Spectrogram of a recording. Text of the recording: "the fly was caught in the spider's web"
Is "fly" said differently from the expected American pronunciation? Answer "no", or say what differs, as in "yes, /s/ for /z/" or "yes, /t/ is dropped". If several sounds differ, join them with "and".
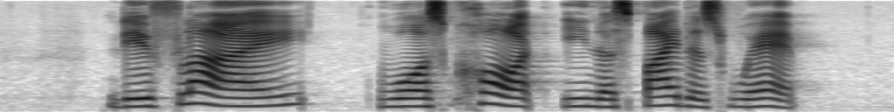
no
